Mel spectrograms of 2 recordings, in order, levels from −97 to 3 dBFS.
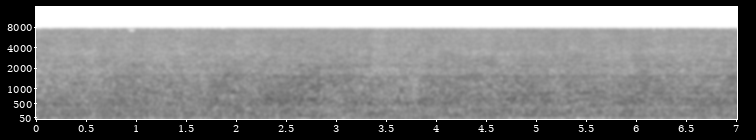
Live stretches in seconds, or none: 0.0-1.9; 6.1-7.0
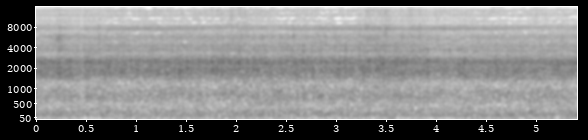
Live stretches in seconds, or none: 0.7-3.2; 4.3-5.4

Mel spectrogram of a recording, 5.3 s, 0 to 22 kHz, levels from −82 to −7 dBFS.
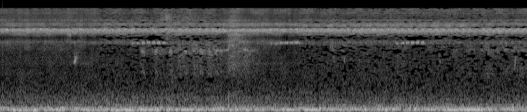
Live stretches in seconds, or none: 1.0-2.2; 3.0-5.3

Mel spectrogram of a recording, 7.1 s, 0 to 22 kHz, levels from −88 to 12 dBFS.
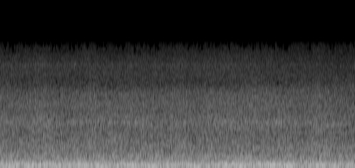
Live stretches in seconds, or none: none

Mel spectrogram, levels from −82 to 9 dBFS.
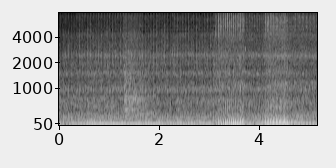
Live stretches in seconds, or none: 0.0-2.3; 3.1-5.2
